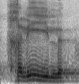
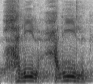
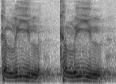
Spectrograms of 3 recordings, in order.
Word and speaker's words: Khalil: they easily say, but when they want to say kha, they have problems. Khalil. Many people, they have difficulty in saying Khalil, so they say Halil. And some of them say Khalil. It's just spit the sputum out. Sorry for that. And that ha will come out.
